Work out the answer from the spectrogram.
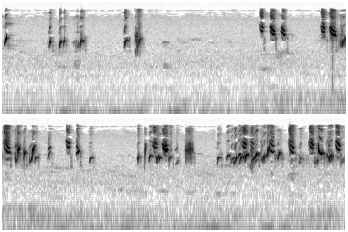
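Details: European goldfinches in a group chirping recording meant to stir other goldfinches into song: bright high tinkling twitters in short bursts, sparse at first, then denser, overlapping chatter in the second half.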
